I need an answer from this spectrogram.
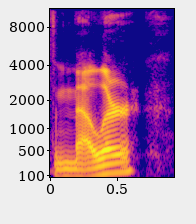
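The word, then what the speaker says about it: Müller: And he said, no, it should actually be pronounced Meller. But I don't know that anybody has ever called. I've never heard anybody refer to him as Mueller. George Mueller. So we're going to keep calling him George Mueller because that's what, if nothing else, we English-speaking people have done to his name.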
